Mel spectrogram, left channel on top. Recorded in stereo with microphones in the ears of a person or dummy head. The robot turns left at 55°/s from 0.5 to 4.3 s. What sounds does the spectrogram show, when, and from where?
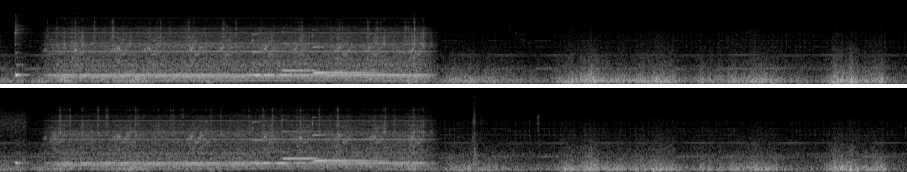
0.1 s a cowbell: 60° left (ahead or behind)
2.5 s a doorbell: 10° left; by 3.9 s 70° right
